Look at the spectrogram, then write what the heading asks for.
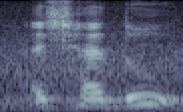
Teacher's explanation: شین کی تفشی کو، شاورنگ ساؤنڈ کو خوب نمایاں کریں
